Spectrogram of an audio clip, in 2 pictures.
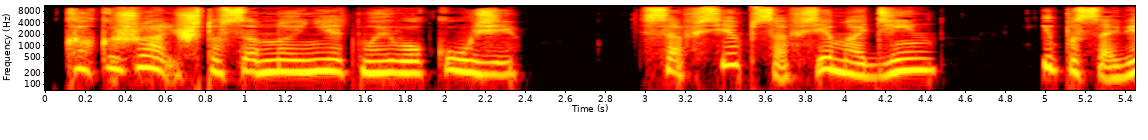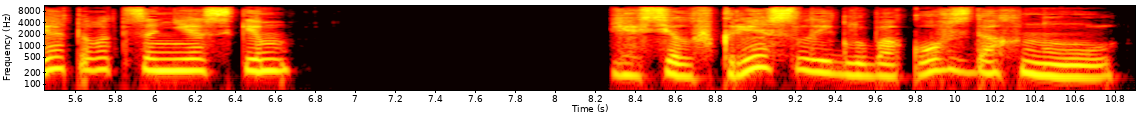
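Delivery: ordinary delivery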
